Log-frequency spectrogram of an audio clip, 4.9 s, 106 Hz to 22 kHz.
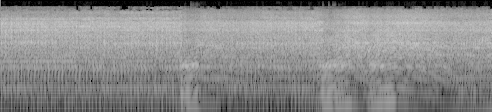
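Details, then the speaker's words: Stihl MS170 with Amazon replacement motor, after swapping the Holzfforma carb for a brand-new stock OEM Stihl carburetor: two crisp rev-ups and drops, no bogging or sputter; owner says it woke it up; normal running. "it sounds like it woke it up more though to be honest just putting that steel carburetor on that that stock OEM brand new steel carburetor on compared to the Hall's fora"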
